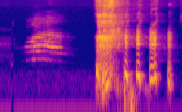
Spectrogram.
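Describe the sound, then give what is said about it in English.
A cat gives a single clear, drawn-out meow, followed after a short pause by a run of louder, choppy bursts of noise. “Oh, my kitty is just so curious as to who you are.”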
